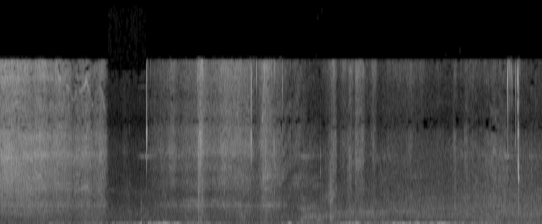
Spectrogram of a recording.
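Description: Heavy breathing blasts into a microphone as low, rumbling gusts of air, several uneven puffs rising and falling over a steady hiss, with no words spoken.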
